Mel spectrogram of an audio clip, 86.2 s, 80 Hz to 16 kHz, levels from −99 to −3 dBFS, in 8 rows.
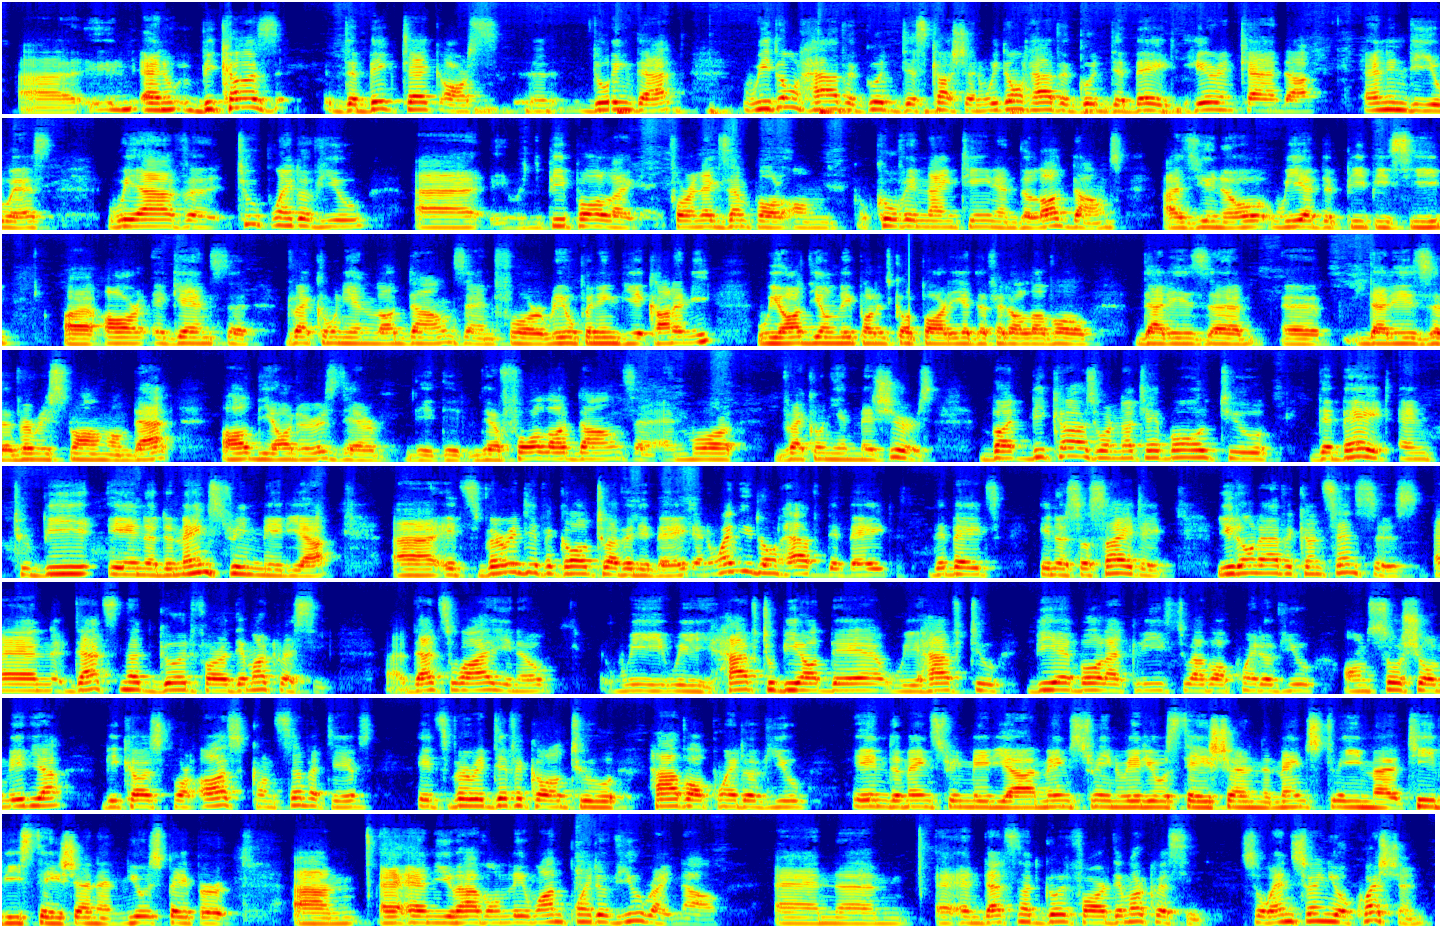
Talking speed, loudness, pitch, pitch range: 155 wpm, -20 LUFS, 160 Hz, 150-180 Hz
